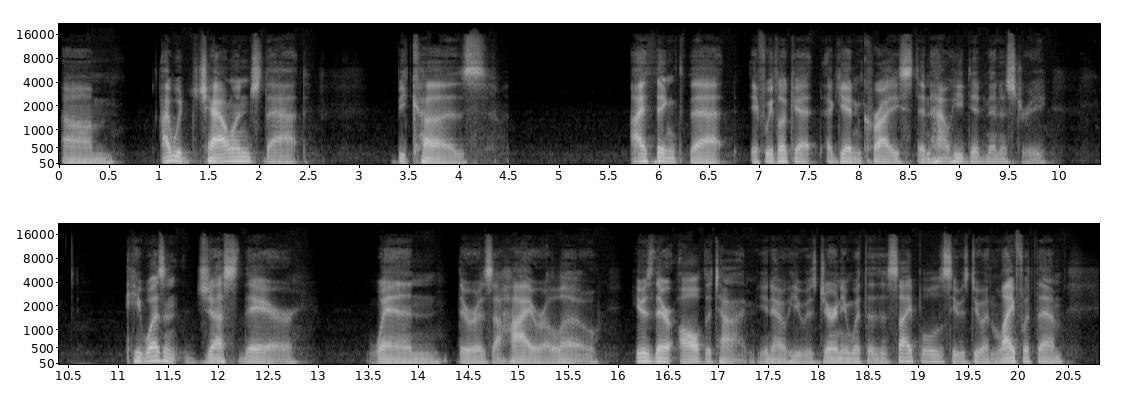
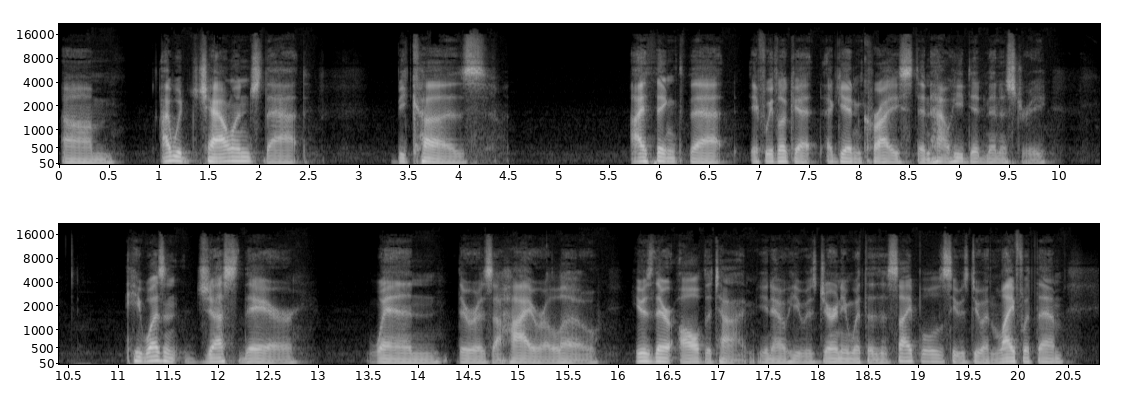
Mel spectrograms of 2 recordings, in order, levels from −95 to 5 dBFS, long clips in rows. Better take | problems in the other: neither | none

